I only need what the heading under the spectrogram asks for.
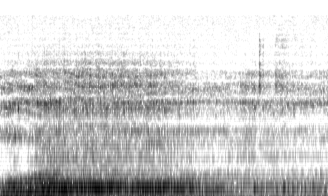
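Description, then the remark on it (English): A deep, rumbling mountain lion roar sounds loud as the lion attacks, holding steady for a couple of seconds before trailing off into a lower growl. No one speaks. “And as we walk further on, we stumble upon the dreaded and dangerous mountain lion. The lion attacks.”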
